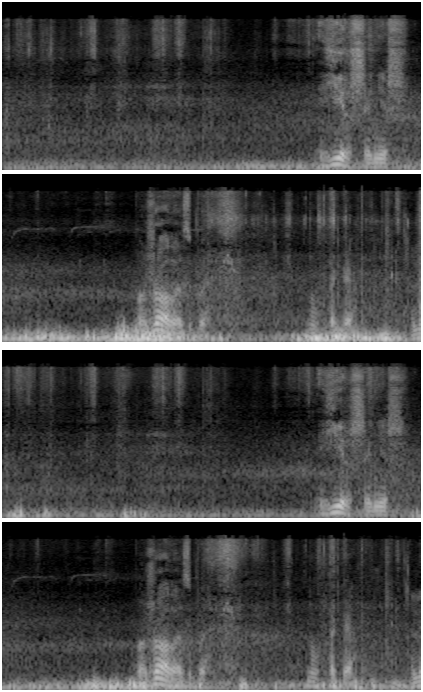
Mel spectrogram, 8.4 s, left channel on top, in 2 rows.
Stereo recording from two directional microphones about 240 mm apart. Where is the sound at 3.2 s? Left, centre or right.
Centre.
